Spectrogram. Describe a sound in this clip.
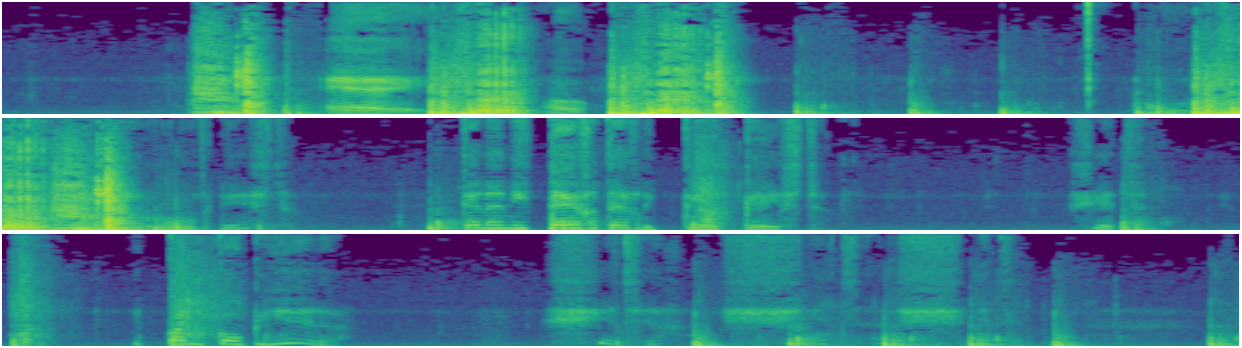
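A young person talks with animation close to a microphone.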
